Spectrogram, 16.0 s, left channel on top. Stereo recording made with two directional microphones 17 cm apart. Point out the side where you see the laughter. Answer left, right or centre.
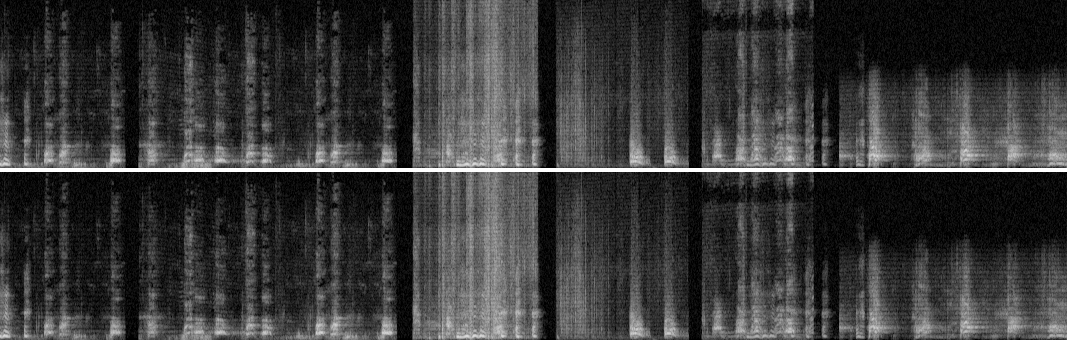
centre.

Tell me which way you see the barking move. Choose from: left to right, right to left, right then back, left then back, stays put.
right then back.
